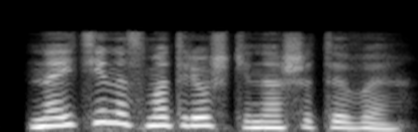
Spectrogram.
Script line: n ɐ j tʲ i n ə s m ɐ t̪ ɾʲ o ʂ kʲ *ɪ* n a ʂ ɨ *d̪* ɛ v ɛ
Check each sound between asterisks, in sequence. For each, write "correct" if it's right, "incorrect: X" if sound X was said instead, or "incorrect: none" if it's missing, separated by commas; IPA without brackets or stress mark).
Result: correct, incorrect: t̪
